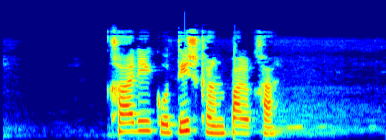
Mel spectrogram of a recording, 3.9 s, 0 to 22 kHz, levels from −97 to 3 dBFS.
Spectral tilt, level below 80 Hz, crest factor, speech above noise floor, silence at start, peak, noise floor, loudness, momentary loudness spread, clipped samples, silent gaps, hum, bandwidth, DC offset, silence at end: -1.5 dB/octave; -62 dBFS; 18 dB; 62 dB; 1.1 s; 0 dBFS; -77 dBFS; -15 LUFS; 9 LU; under 0.1%; none; none; 9.6 kHz; under 0.1%; 0.85 s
